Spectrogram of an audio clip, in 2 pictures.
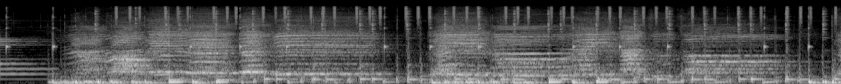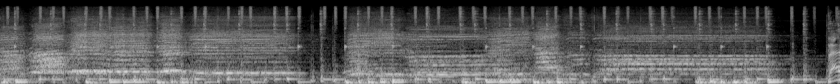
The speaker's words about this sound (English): It's the sound of Bobobo, also known as Akpese, a neo-traditional popular music of the Ewe people, created in the town of Kpando in the 1950s from older styles of recreational music called Konkoma. We're hearing a popular commercial recording,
